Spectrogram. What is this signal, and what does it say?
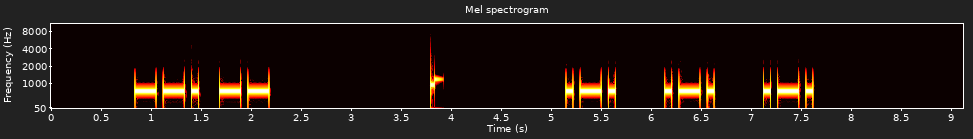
Morse code, heard as a keyed tone, about 17 wpm, 700 Hz. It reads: GM R R R
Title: Abbreviations Repeated 3x - 17wpm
